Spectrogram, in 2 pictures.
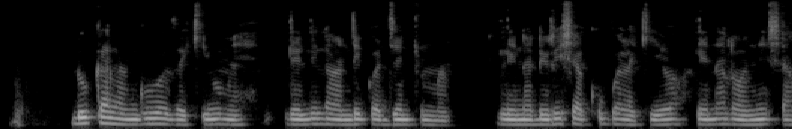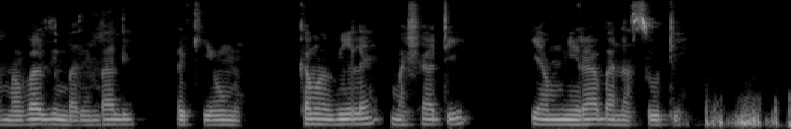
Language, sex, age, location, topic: Swahili, male, 18-24, Nairobi, finance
